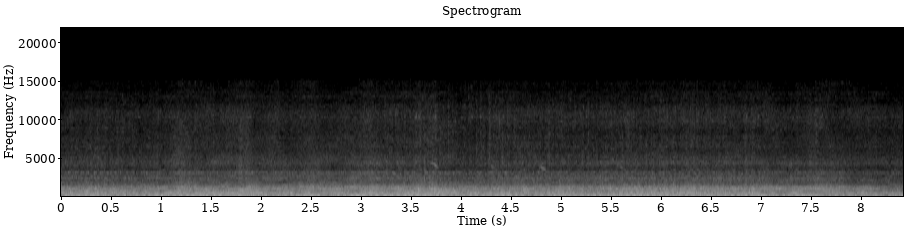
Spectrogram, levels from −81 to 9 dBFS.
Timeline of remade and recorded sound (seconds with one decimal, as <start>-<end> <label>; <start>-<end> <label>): 0.0-1.0 recorded; 1.0-3.2 remade; 3.2-7.0 recorded; 7.0-8.4 remade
